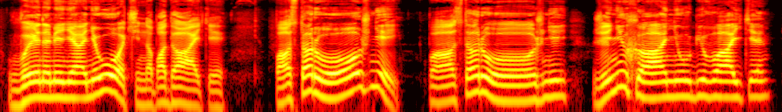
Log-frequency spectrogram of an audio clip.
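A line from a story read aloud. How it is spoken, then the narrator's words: Joking shout. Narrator (Russian): он и крикнет им в шутку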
